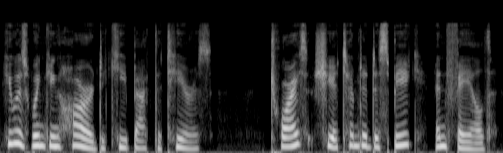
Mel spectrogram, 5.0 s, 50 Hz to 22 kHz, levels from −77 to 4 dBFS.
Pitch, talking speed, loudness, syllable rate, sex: 225 Hz, 190 wpm, -17 LUFS, 4.9 syllables/s, female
